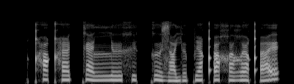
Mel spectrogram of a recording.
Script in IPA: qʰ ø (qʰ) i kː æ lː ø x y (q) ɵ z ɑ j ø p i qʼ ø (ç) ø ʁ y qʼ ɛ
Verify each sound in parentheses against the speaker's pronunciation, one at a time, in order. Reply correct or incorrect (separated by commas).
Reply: correct, incorrect, incorrect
